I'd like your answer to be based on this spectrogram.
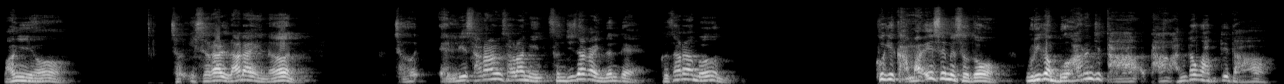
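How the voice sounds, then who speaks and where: A man's voice: a little high, animated, normal speed, a little mellow, lightly acted. A man preaching voices a respectful male court servant making a report to his king. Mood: deferential.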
